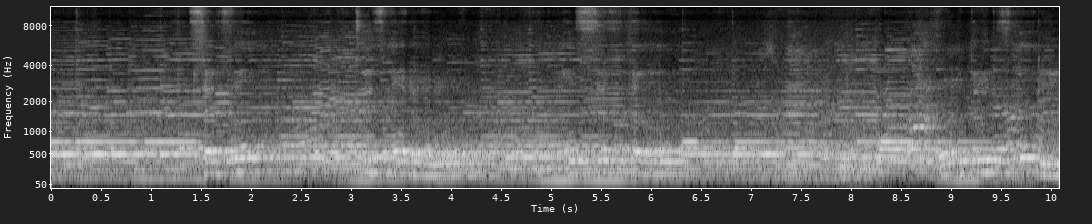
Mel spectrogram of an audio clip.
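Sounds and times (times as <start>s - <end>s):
accordion chords: 0.0s - 10.0s
acoustic guitar: 0.0s - 10.0s
plucked string instrument: 0.0s - 10.0s.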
